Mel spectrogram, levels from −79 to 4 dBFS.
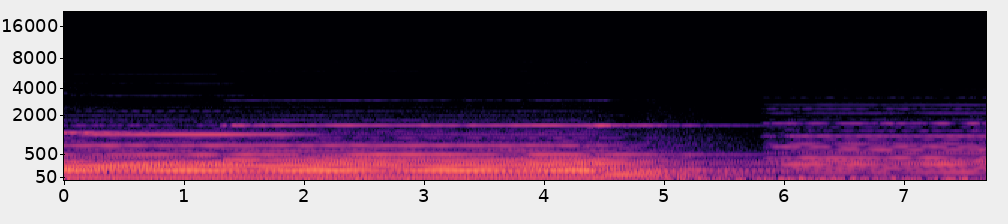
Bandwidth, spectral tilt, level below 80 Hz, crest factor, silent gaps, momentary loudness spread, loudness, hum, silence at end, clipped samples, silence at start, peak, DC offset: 3.3 kHz; -11 dB/octave; -36 dBFS; 12 dB; none; 13 LU; -26 LUFS; none; 0 s; under 0.1%; 0 s; -12 dBFS; under 0.1%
